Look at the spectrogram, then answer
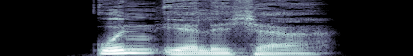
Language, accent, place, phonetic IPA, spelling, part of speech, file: German, Germany, Berlin, [ˈʊnˌʔeːɐ̯lɪçɐ], unehrlicher, adjective, De-unehrlicher.ogg
- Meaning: 1. comparative degree of unehrlich 2. inflection of unehrlich: strong/mixed nominative masculine singular 3. inflection of unehrlich: strong genitive/dative feminine singular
